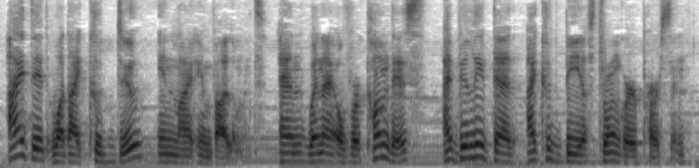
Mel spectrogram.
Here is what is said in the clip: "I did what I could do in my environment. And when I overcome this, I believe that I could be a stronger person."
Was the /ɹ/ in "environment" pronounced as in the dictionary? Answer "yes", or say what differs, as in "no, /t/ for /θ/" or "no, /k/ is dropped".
no, /ɹ/ is dropped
